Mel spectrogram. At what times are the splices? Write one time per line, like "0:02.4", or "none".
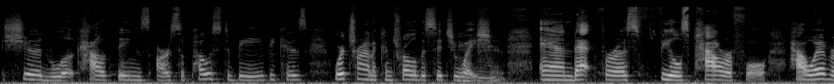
none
